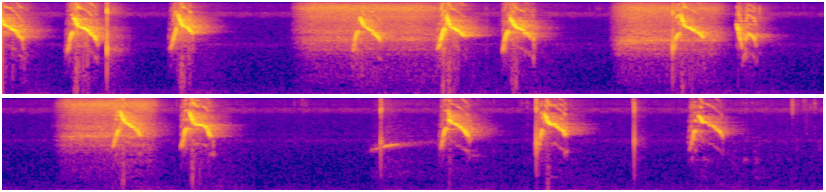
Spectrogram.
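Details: ['Bar-winged prinia song played as a lure to prompt another bird to sing: sharp, high, downward-sweeping chirps, often in pairs, given at irregular intervals with short silences between them.']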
